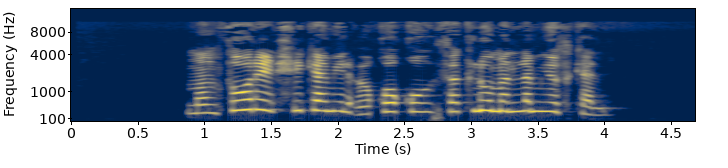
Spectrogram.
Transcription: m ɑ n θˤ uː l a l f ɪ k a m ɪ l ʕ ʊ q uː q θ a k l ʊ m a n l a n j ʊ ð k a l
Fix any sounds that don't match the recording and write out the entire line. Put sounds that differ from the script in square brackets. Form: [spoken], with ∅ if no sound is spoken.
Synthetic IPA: m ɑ n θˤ uː [ɾ] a l [ħ] ɪ k a m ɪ l ʕ ʊ q uː q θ a k l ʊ m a n l a [m] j ʊ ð k a l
